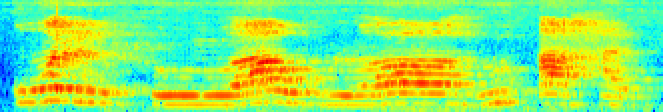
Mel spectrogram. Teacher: huruf dal yang diwakafkan maka dibaca. qalqalah.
